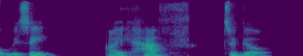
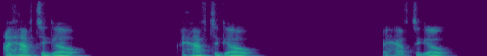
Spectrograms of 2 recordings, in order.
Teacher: En este caso, por ejemplo, la T viene siendo más fuerte que la V porque la T es un sonido sin voz y la V tiene voz. Entonces, la V pasa a un sonido sin voz, que sería la F. · the sound V en have puede sonar más como una F debido a la influencia de la T que está en la palabra to, porque están cercanos, es un sonido cercano. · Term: sonido de asimilación, asimilación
